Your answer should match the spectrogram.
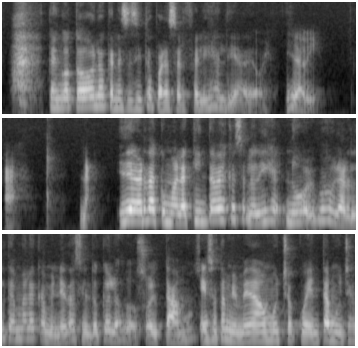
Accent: Venezuela; now in United States; yo soy de Venezuela. Y en Venezuela era como que, wow, una 4Runner, entonces yo quería una 4Runner. Y cuando llegué a Estados Unidos nos dimos cuenta que además había un montón de opciones de camioneta.

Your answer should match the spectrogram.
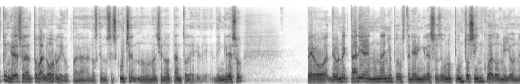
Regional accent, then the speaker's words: La Vega, Jalisco, Mexico; Saludos a mi pueblo, La Vega, Jalisco.

